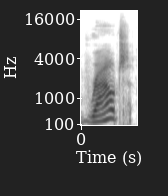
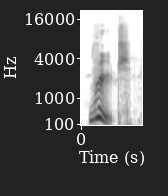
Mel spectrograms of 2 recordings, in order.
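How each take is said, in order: First: It is said the American way, rhyming with 'out'. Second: It is said the British way, like 'root'.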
